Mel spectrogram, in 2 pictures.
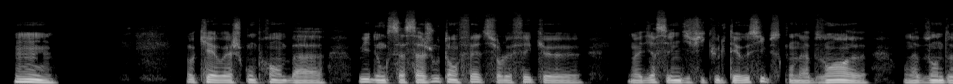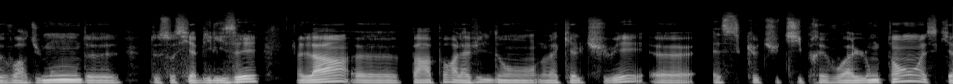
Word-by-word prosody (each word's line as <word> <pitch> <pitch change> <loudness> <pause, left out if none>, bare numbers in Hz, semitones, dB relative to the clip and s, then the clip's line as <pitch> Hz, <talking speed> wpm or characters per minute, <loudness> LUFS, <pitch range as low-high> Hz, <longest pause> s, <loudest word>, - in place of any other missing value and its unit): Mmh 120 -3 +6
mh. 90 -2 -2 1.3
OK, 105 +1 -2
ouais 100 -1 +3
je 90 - -4
comprends. 100 -1 -1
Bah, 85 -3 -2 0.3
oui 120 0 +1
donc 95 -2 +1
ça 100 - -1
s'ajoute 105 +6 0
en 105 - +3
fait 115 +2 -2
sur 95 - -5
le 95 -1 -1
fait 110 +4 -3
que, 90 -4 -3 0.5
on 95 - -4
va 90 - -1
dire, 100 +2 -1
c'est - - -2
une 95 - +5
difficulté 95 +1 -2
aussi 100 +1 0
puisqu'on 85 0 -5
a 85 0 -2
besoin, 95 +3 +4
heu, 80 -1 -2 0.4
on 90 - -6
a 85 - -1
besoin 95 +2 +1
de 90 0 -1
voir 85 +1 -2
du 90 +3 -7
monde 105 +2 +6
heu, 85 -1 -1 0.3
de 90 - -7
sociabiliser. 90 +7 +2 0.4
Là, 115 +9 +6
heu, 90 -2 -1
par 95 0 +1
rapport 105 +3 -2
à 100 - +2
la 90 - +1
ville 100 +2 -2
dans 90 -3 -1
dans 90 - -6
laquelle 90 +1 -2
tu 95 +4 -3
es, 135 +3 -2
heu, 90 +4 -2 0.2
est-ce 90 0 -4
que - - -7
tu 95 -1 -8
t'y 95 +1 -2
prévois 90 -1 -1
longtemps? 105 +10 +2
Est-ce 110 - -3
qu'il - - -3
95 Hz, 185 wpm, -23 LUFS, 90-105 Hz, 1.3 s, Mmh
